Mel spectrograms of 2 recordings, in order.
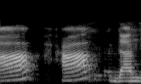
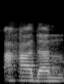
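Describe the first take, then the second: First: আ, হা, দান one syllable at a time; broken syllables. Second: Said in the usual way. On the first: Shown as a demonstration. Teacher showing learners broken pronunciation, syllable by syllable. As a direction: split আ, হা, দান with a pause after each. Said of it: "ভাঙ্গা উচ্চারণ করবেন একটা একটা করে". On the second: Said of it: "ভাঙ্গা উচ্চারণ একটা একটা করে পড়লেন".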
